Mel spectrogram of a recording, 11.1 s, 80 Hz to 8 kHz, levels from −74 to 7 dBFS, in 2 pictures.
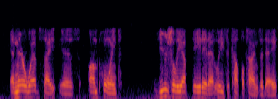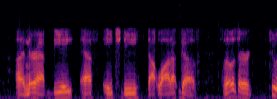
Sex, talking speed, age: male, 130 wpm, 40-59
